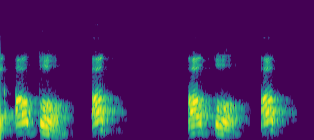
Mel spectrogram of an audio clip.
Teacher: ता साकिन है तो इसको झटका देकर हम पढ़ेंगे अतो अत, अतो अत, तो झटके के साथ पढ़ेंगे, बगैर झटके के नहीं पढ़ेंगे। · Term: कलकला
